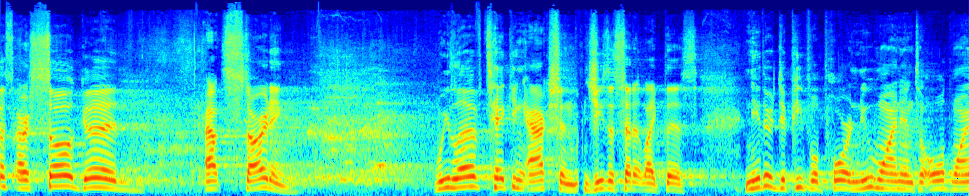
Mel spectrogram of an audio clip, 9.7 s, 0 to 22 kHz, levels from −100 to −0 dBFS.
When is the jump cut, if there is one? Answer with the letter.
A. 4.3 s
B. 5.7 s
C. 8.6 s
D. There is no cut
B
